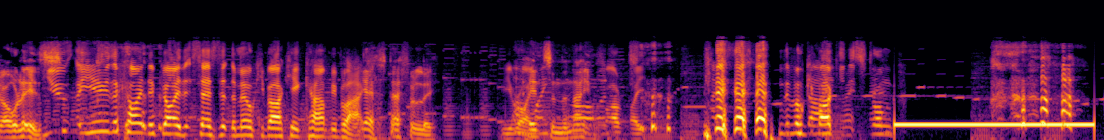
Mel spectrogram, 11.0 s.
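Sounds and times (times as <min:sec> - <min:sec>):
speech: 0:00.0 - 0:09.1, 0:09.9 - 0:10.9
faint laughter: 0:06.4 - 0:07.7, 0:09.9 - 0:10.9
censor beep tone: 0:09.0 - 0:09.9.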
